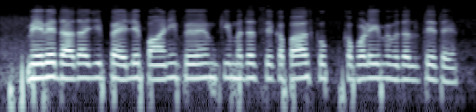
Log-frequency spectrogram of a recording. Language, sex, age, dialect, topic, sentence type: Hindi, male, 18-24, Awadhi Bundeli, agriculture, statement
